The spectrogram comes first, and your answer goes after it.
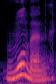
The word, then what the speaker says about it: woman: Woman is singular and the vowel sounds are woman, woman.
